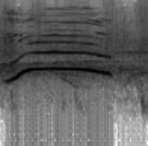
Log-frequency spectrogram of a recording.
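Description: audience clapping and cheering

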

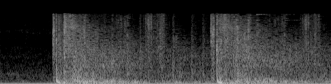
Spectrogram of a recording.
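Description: video game gunfire

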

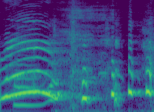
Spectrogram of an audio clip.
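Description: cat meowing

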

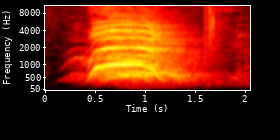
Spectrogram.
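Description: audience cheering

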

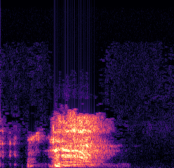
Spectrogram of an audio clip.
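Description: cough

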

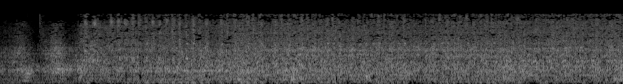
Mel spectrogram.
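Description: old car engine running

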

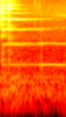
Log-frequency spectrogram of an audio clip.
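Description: glasses clinking

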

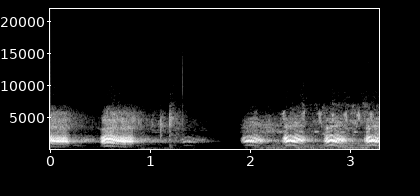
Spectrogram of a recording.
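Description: american crow cawing

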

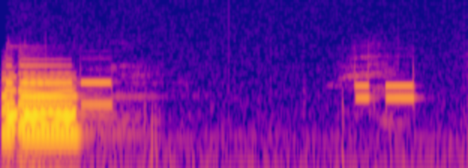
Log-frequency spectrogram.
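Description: telephone dialing tones

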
